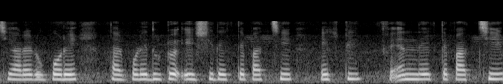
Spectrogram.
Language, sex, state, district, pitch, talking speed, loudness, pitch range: Bengali, female, West Bengal, Jhargram, 235 Hz, 145 wpm, -16 LUFS, 230-240 Hz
